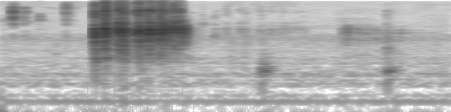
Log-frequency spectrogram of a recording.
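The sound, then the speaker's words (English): Dice clatter across a table in a quick, bright burst of rattling clicks, then a few softer ticks as they settle, rolled to heal a character in a game. Fairly loud, with no talking. “Come on, Dice. Don't fail me now.”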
